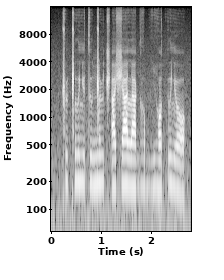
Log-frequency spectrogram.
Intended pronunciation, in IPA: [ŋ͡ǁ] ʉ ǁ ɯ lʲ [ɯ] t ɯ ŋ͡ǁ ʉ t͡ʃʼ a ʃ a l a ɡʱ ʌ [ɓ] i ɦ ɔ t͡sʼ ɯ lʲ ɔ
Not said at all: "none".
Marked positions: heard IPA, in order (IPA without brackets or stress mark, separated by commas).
ǁ, ɯ, bʱ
